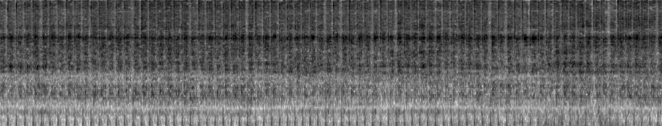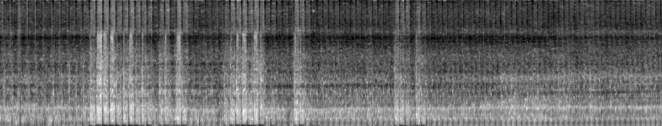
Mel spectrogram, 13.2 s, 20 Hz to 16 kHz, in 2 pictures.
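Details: 1956 Gravely Model L single-cylinder under load, governor removed, after full-throttle running: choppy beat with irregular pops and stumbles, smoking; owner suspects oil-fouled plug, possibly broken ring; carburetor and points fine; unconfirmed.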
